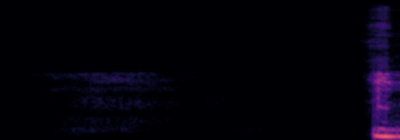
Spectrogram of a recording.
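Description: A faint, short in-breath of about half a second between spoken phrases, followed near the end by the start of speech.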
